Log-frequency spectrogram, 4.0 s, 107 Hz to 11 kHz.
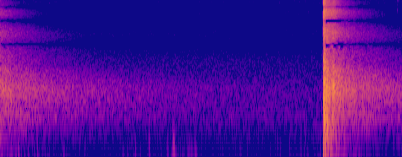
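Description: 9mm pistol fired once about three seconds in, a sharp report dying away over most of a second; the fading tail of the previous shot is heard at the start.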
